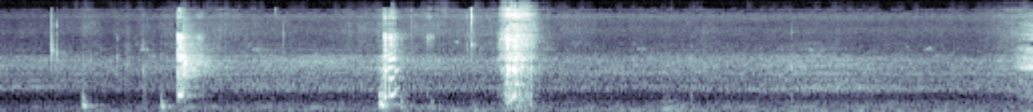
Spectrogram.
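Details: Several short, wet sneezes over a quiet room hum, during bad pollen season.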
